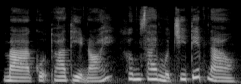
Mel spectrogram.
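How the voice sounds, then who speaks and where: A woman's voice: on the low side, very animated, normal speed, faint music behind. Woman voicing an anxious old village husband. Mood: denying.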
